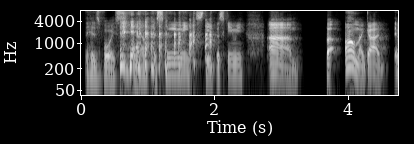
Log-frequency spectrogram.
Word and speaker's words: Buscemi: And then there was this Steve Buscemi comedy that seemed to have like some dark humor in it, and I was like, what is this? Wait, how did you pronounce his name? Steve Buscemi, isn't that Buscemi, Steve, right?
